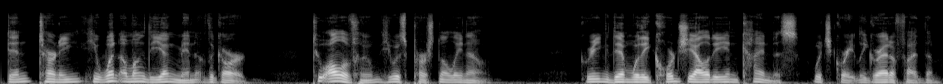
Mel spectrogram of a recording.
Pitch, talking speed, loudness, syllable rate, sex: 100 Hz, 190 wpm, -19 LUFS, 5.7 syllables/s, male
